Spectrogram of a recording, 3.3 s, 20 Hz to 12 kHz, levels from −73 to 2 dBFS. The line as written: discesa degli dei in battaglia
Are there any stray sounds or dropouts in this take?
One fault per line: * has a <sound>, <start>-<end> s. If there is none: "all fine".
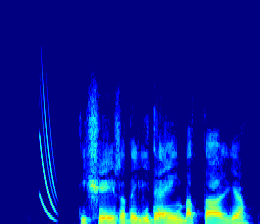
* has a chirp, 0.5-0.7 s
